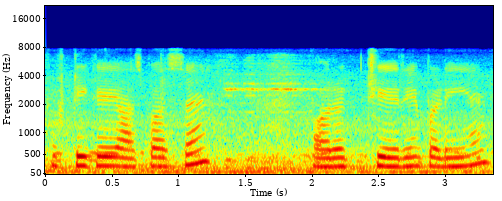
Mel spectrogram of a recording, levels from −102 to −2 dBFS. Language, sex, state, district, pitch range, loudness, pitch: Hindi, male, Punjab, Kapurthala, 205-225 Hz, -15 LUFS, 215 Hz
